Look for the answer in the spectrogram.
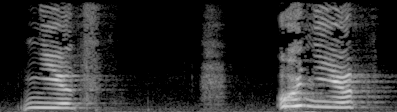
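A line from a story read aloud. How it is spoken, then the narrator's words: Sobbing. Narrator (Russian): зарыдала она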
